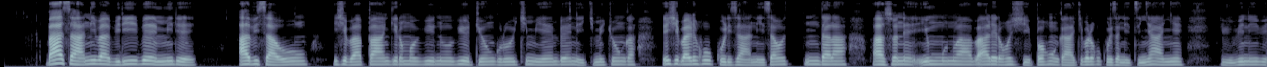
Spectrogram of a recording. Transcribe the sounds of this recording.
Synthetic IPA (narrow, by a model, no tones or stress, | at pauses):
βasaniβaβiɾiβe̞miɾe̞ | aβisawo | iʃ̬iβapaːŋɡiɾemuβinuβjotjoːŋɡulut͡ʃimije̞ːmbe̞nit͡ʃimit͡ʃuːŋɡa | jeʃ̬iβalixukulis̬anisao | ndala | βaso̞ne̞ʔḭmunwaβa̰leɾexoʃipoxuːŋɡat͡ʃiβalixukulis̬anit͡siɲaɲe | t͡ʃiβiβiniβi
